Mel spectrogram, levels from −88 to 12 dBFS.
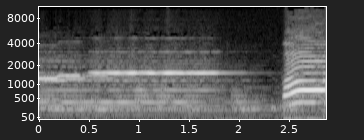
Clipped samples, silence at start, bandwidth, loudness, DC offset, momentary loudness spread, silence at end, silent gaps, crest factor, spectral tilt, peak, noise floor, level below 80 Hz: under 0.1%; 0 s; 10 kHz; -11 LUFS; under 0.1%; 11 LU; 0 s; none; 10 dB; -3.5 dB/octave; 0 dBFS; -32 dBFS; -52 dBFS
